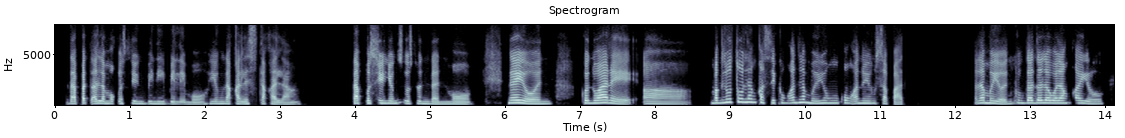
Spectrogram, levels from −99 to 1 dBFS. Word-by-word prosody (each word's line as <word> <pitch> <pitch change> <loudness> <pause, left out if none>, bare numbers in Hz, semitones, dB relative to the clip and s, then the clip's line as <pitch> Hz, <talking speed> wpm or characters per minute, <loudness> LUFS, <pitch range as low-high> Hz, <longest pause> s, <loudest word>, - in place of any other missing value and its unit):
dapat 205 +4 +2
alam 210 0 +2
mo 205 - -2
kasi 210 +1 -5
'yong 195 -1 -6
binibili 180 -3 -5
mo, 150 +1 -7
'yong 195 0 -4
nakalista 185 0 -1
ka 175 - +1
lang. 150 +2 -6 0.7
Tapos 225 0 +4
'yon 220 -1 +3
'yong 220 - -4
susundan 195 -6 -3
mo. 170 -1 -2 0.5
Ngayon, 195 -7 +4 0.4
kunware, 240 -7 +4 0.2
ah, 180 -3 -3 0.3
magluto 300 +7 +2
lang 325 0 +4
kasi 250 -3 0
kung 250 -3 -8
alam 280 +3 +1
mo 235 - 0
'yong 235 +1 -2
kung 245 -4 -4
ano 220 - -2
'yong 220 0 -5
sapat, 160 -8 -2 1.0
alam 255 +1 +3
mo 235 - +2
'yon. 190 -2 0
Kung 250 -2 -4
dadalawa 250 -1 +4
lang - - -12
kayo, 200 -6 -2
210 Hz, 155 wpm, -23 LUFS, 185-240 Hz, 1.0 s, Tapos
